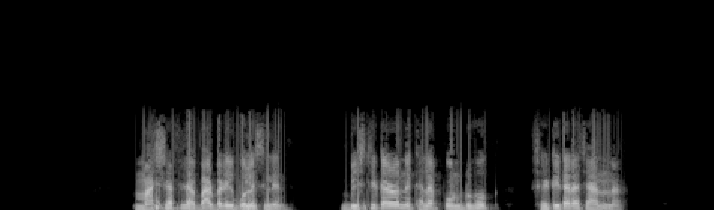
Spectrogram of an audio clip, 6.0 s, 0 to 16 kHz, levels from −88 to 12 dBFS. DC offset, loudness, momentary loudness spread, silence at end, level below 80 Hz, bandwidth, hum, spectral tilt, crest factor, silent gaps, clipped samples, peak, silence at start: under 0.1%; -17 LUFS; 11 LU; 0.8 s; -46 dBFS; 7.8 kHz; none; -6.5 dB/octave; 18 dB; 2.56-2.82 s, 4.34-4.42 s; under 0.1%; 0 dBFS; 1.15 s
